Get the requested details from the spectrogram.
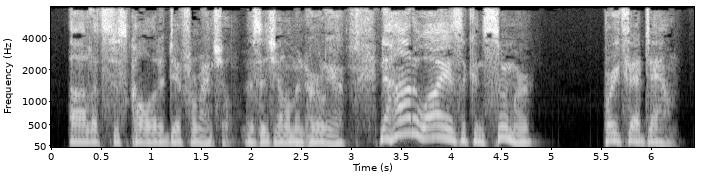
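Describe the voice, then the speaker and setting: This man's voice sits at a medium pitch. It is somewhat breathy. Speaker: auto repair shop owner. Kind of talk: radio guest interview. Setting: radio studio.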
